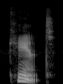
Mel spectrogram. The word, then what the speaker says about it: can't: And if you are speaking and want to be very clear, simply pronounce the letter T, like can't.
